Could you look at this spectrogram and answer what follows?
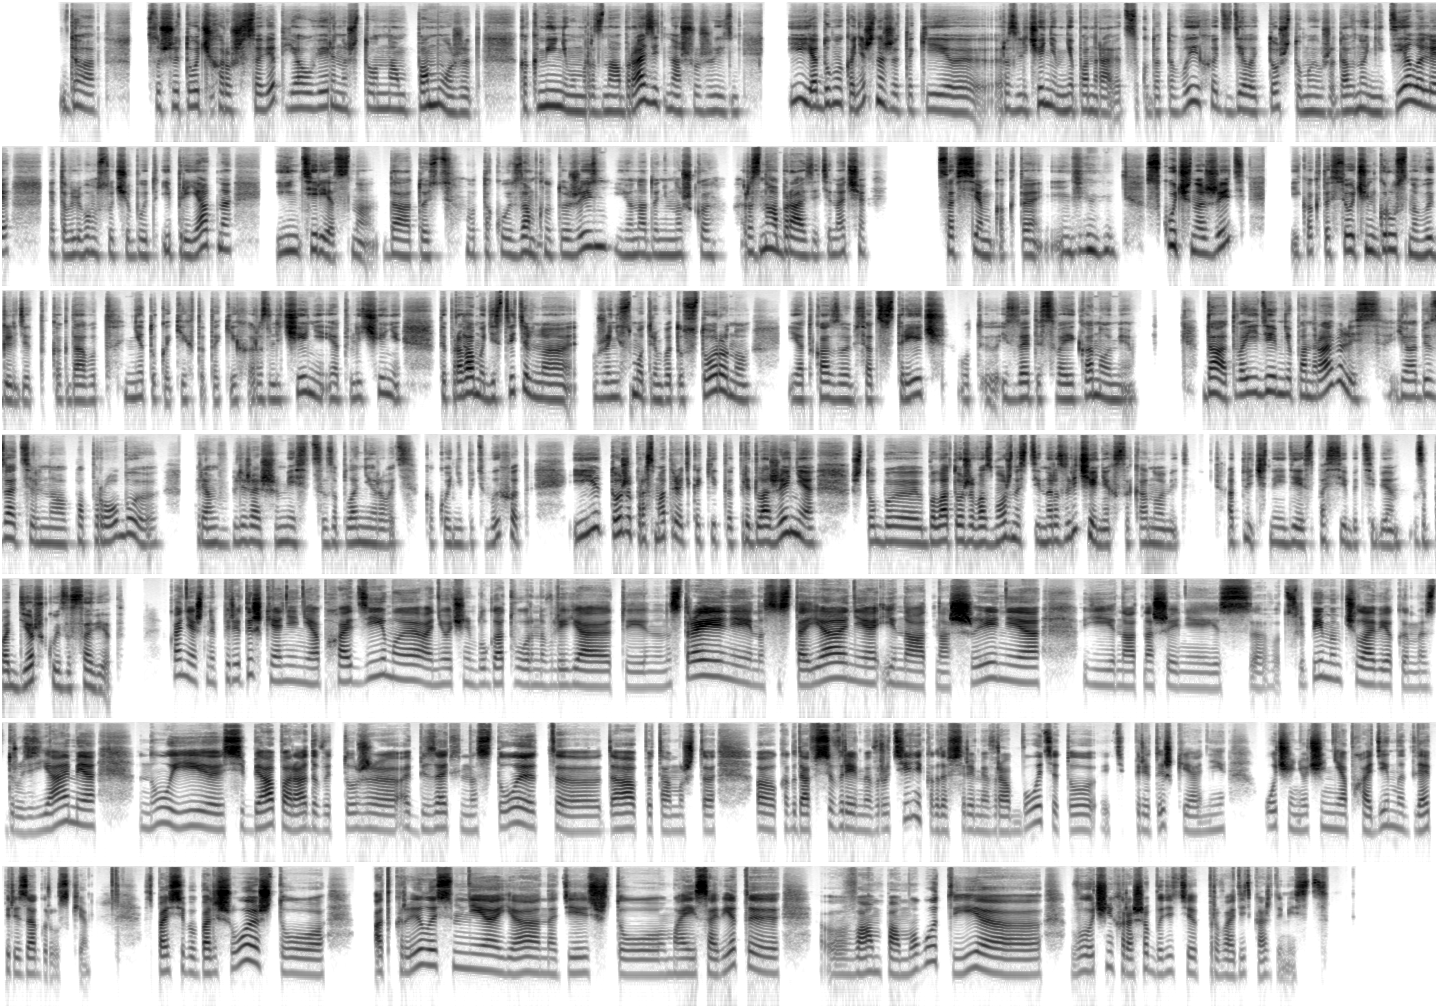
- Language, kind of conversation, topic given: Russian, advice, Как начать экономить, не лишая себя удовольствий?
- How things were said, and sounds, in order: chuckle; tapping; other noise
